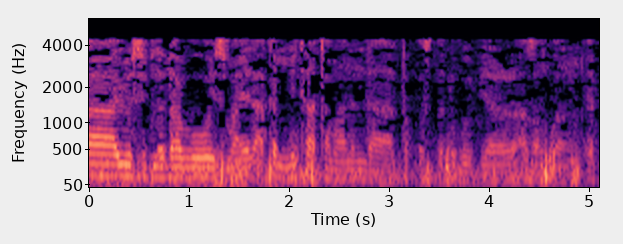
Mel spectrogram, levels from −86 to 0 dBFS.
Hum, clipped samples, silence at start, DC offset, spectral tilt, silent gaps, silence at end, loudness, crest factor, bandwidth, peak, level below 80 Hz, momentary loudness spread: none; under 0.1%; 0 s; under 0.1%; -9.5 dB/octave; none; 0 s; -28 LUFS; 16 dB; 4.6 kHz; -10 dBFS; -46 dBFS; 12 LU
